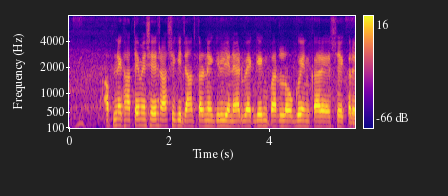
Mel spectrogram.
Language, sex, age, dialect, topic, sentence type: Hindi, male, 18-24, Marwari Dhudhari, banking, question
